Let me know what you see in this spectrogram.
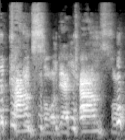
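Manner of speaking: put-on Scottish accent. Prompted to say it as the Scottish guy, the speaker repeats it in a mock Scottish accent. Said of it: "I'm so good with my accents".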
